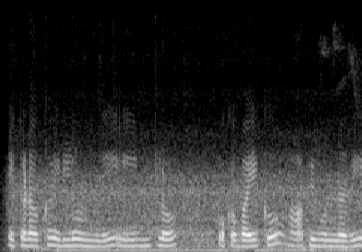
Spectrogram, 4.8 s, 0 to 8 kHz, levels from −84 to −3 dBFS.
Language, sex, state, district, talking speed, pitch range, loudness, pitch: Telugu, female, Telangana, Mahabubabad, 125 wpm, 195-215 Hz, -17 LUFS, 205 Hz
